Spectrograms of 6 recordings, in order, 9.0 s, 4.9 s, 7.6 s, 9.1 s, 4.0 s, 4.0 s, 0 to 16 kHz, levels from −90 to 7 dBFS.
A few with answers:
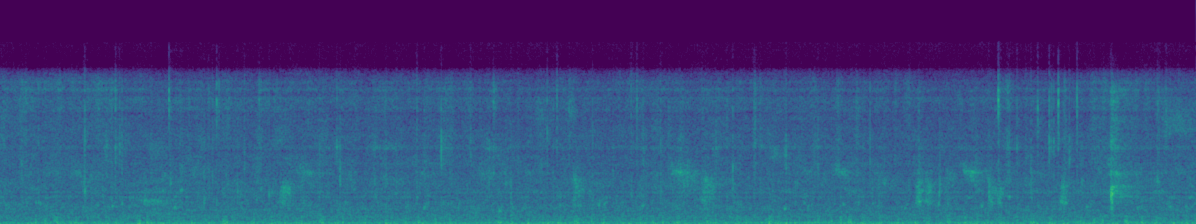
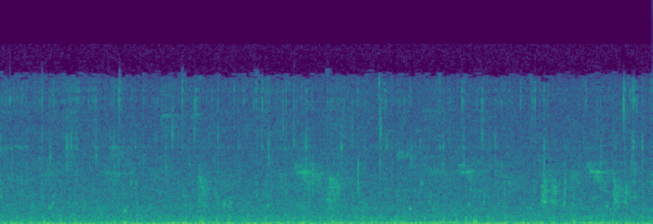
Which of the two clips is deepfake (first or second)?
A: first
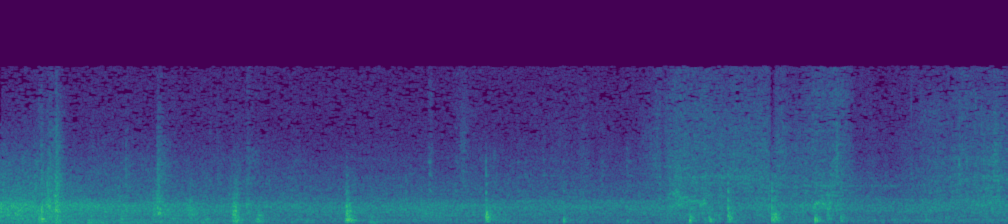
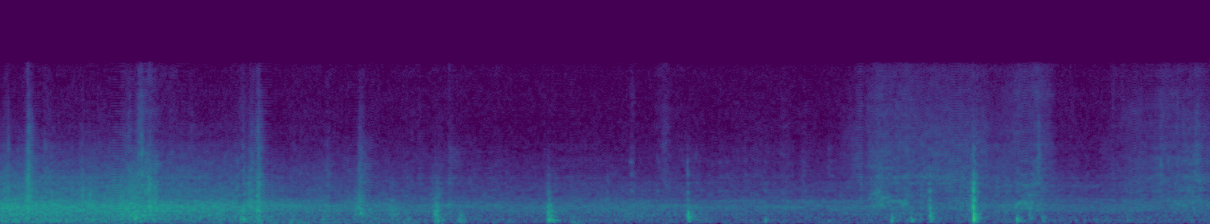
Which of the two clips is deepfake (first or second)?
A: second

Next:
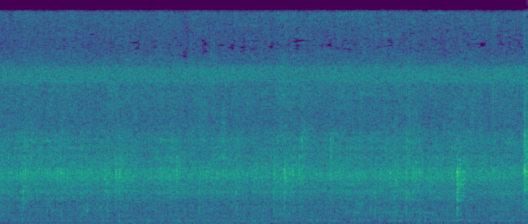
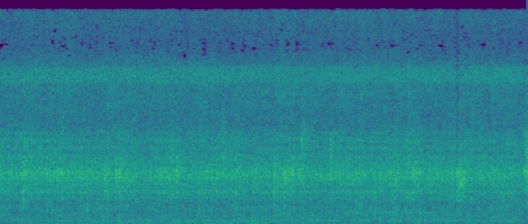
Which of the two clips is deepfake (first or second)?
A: second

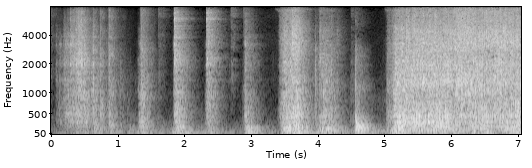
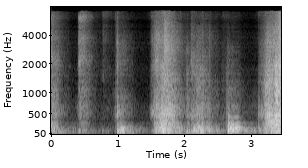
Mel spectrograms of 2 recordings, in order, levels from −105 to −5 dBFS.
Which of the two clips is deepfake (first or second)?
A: second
